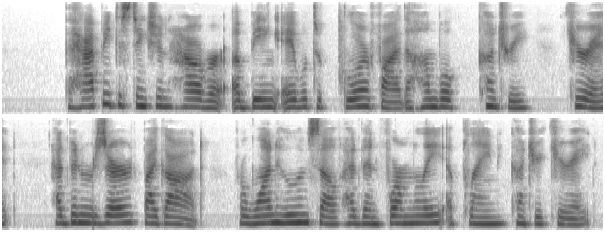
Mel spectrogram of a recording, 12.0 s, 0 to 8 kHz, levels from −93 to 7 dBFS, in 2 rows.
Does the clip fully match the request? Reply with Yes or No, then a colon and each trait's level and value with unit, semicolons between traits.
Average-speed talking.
Yes: average, 145 wpm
